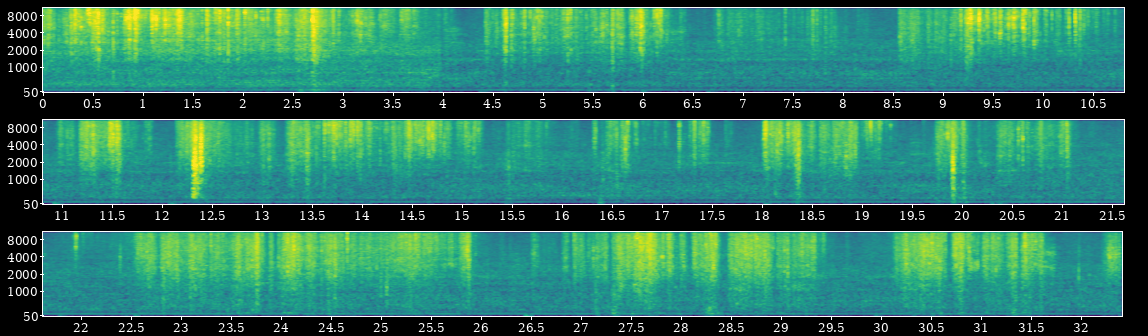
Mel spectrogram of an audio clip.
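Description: Irregular rustling and tearing of pothos leaves and stems as yellowed leaves are plucked off potted plants, with a couple of sharp snaps. A steady low hum runs underneath.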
